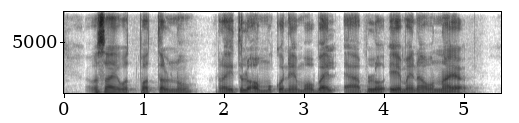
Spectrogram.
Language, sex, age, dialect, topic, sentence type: Telugu, male, 18-24, Utterandhra, agriculture, question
